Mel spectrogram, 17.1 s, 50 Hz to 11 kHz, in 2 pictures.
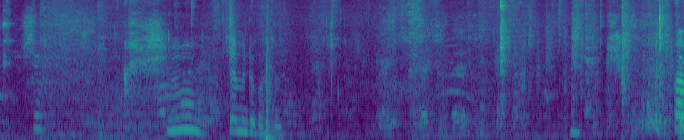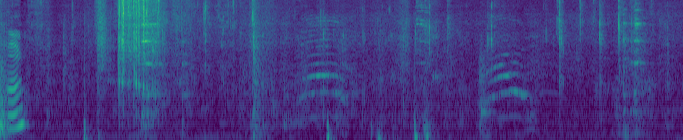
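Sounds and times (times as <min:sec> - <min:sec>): cat meowing: 0:12.2 - 0:13.0, 0:14.6 - 0:15.4.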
